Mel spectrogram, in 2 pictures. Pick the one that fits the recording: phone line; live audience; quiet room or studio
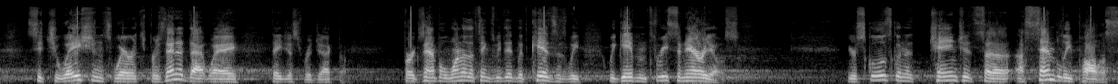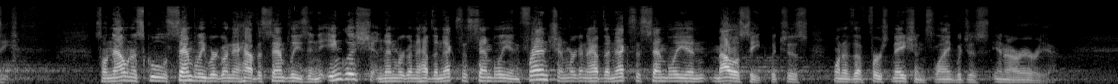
live audience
